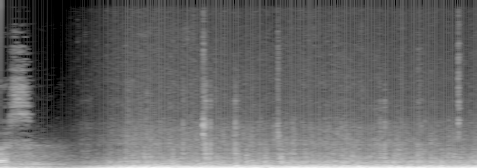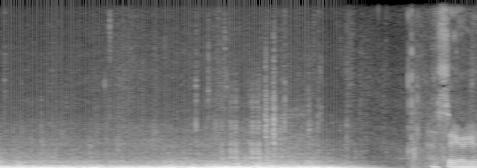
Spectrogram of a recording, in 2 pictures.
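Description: A car engine rumbles loudly as it drives over a rough road.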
